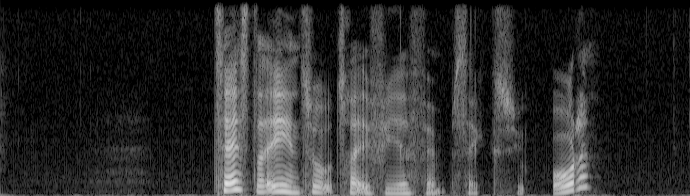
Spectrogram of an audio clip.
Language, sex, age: Danish, female, 34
